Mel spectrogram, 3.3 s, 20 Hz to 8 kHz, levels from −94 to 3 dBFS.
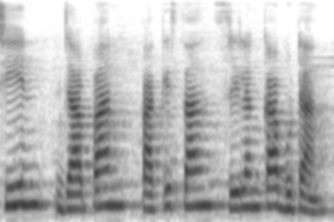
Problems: background sounds at intervals, background conversations at intervals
